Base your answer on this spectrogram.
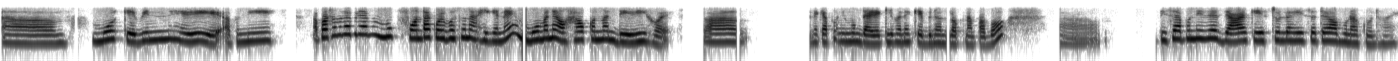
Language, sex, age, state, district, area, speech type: Assamese, female, 18-30, Assam, Dibrugarh, rural, conversation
